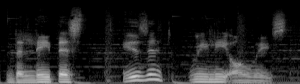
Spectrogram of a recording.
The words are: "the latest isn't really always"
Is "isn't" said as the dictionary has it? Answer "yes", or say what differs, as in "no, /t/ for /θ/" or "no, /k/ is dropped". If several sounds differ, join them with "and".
yes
